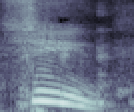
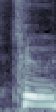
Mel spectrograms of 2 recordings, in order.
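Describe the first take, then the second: First: The syllable has a fronted French 'u' vowel. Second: The syllable has a back English 'oo' vowel. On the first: "it's a French book ... the pronunciation for two is chi" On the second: "It says two"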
